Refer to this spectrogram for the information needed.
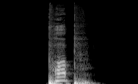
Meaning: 1. singular imperative of poppen 2. first-person singular present of poppen
- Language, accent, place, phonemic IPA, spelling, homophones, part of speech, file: German, Germany, Berlin, /pɔp/, popp, Pop, verb, De-popp.ogg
